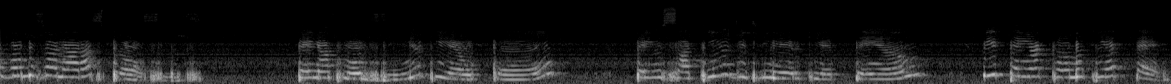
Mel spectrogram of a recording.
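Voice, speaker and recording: A woman teacher giving a children's spelling lesson, sounding out syllables slowly and clearly in a sing-song way. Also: high voice, noisy background. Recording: thin phone-like audio.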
